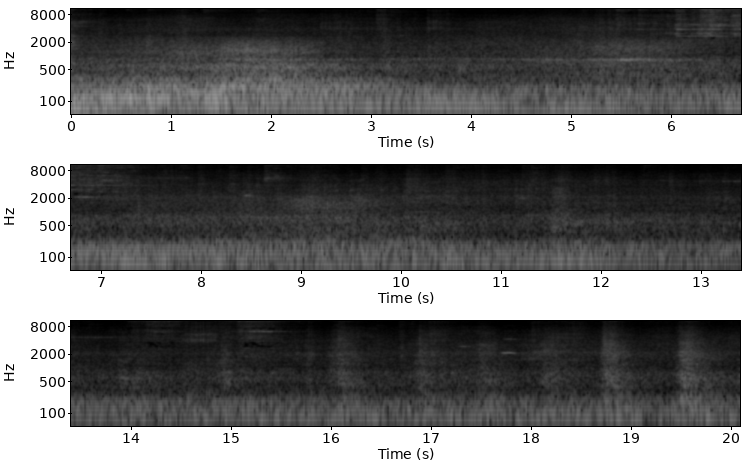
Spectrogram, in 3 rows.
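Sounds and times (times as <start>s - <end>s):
train wheels rumbling on rail: 0.0s - 20.0s
wheels clacking over rail joints: 0.0s - 20.0s
high-pitched wheel squeals: 1.3s - 9.1s, 12.9s - 15.8s, 17.2s - 18.2s.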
